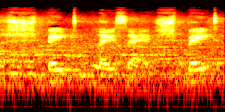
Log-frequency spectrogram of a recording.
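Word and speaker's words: Spätlese: above that is called Spate leate as in late s p a t l e s eate Le andate actually it rhymes with and means late equals late Le means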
